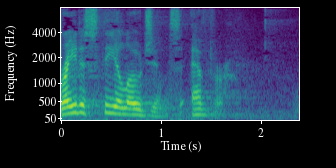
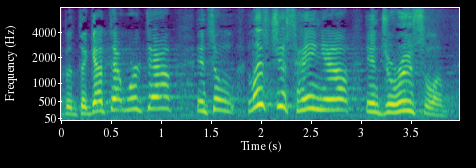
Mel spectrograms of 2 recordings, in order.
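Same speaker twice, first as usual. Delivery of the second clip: loud, higher, driving pulpit voice; full-force preaching; 9 semitones higher, 7 dB louder than usual. Acted. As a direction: preach it out to the congregation.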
